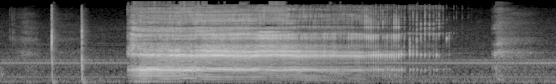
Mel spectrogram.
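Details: One long, deliberate voiced belch lasting about three seconds with wavering pitch, in a quiet room, made during a low-middle-high burping challenge after a set number of air pumps: burping.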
